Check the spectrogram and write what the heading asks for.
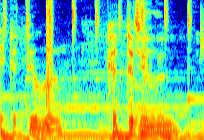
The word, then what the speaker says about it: Cthulhu: That's how you say Cthulhu.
